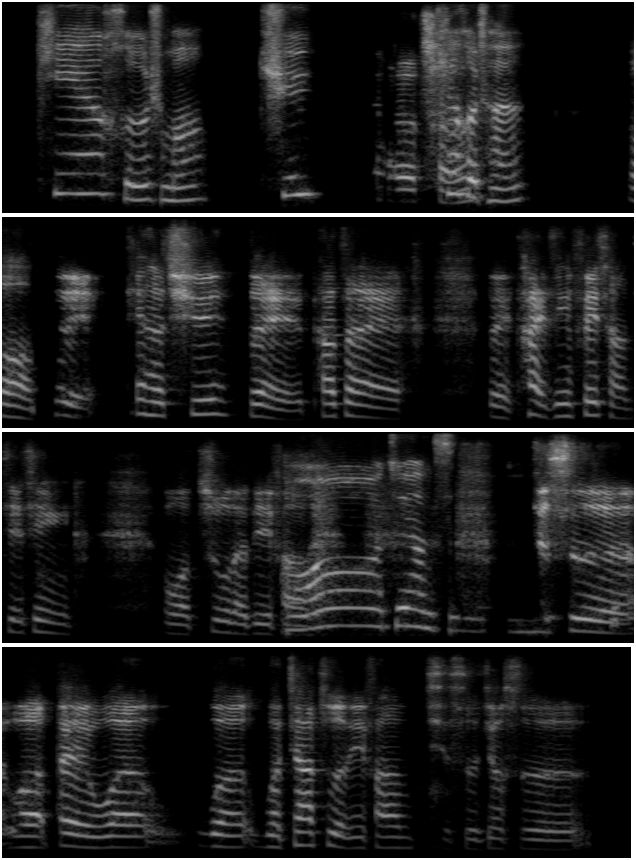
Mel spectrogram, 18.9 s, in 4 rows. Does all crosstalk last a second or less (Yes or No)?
Yes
